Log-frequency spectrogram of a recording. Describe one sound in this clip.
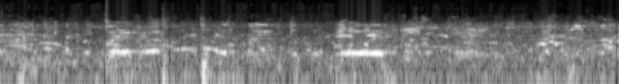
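A crowd of spectators chatters and calls out nearby in the open air.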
